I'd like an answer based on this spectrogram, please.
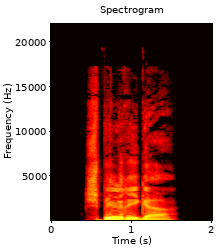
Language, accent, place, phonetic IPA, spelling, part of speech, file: German, Germany, Berlin, [ˈʃpɪlʁɪɡɐ], spillriger, adjective, De-spillriger.ogg
- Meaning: 1. comparative degree of spillrig 2. inflection of spillrig: strong/mixed nominative masculine singular 3. inflection of spillrig: strong genitive/dative feminine singular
